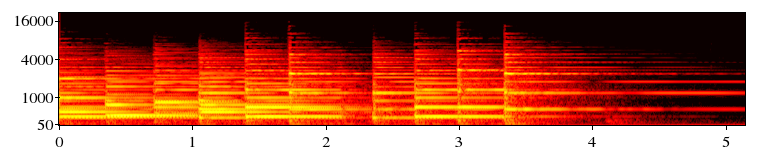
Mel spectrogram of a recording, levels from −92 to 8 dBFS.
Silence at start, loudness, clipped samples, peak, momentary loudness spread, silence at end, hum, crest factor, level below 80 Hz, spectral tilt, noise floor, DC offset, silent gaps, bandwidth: 0 s; -18 LUFS; under 0.1%; -2 dBFS; 9 LU; 1.1 s; none; 16 dB; -52 dBFS; -5.5 dB/octave; -47 dBFS; 0.1%; none; 9.2 kHz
